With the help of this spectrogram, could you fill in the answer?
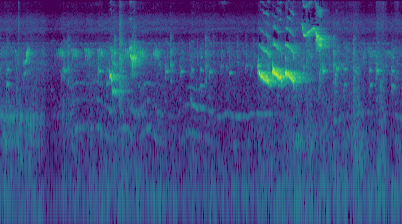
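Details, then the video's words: Faint, broken notes give way to a sudden strong burst of slurred, swooping whistles from an Orange-headed thrush kept in an aviary. "ANIS MERAH GACOR"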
